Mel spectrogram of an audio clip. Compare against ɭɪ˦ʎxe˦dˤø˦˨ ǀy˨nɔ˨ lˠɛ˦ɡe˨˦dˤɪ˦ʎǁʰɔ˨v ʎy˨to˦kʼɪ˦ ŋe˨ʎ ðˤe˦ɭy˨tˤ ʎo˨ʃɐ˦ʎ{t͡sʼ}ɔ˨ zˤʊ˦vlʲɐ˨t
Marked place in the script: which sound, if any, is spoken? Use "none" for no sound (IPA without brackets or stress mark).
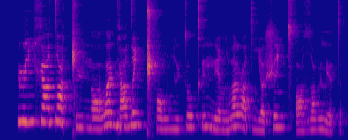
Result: t͡sʼ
